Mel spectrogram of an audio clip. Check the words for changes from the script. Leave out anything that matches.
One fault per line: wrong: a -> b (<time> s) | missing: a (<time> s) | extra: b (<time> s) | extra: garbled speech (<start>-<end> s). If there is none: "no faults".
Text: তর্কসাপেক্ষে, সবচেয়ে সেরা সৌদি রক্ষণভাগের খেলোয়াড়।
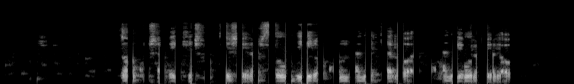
extra: garbled speech (4.3-5.1 s)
